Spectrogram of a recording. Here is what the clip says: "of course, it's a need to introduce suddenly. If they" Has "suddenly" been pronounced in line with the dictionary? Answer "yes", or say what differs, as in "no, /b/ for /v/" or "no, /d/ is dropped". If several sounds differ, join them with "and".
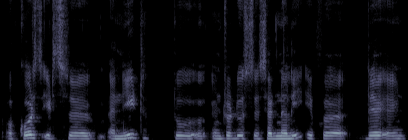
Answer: no, /n/ is dropped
